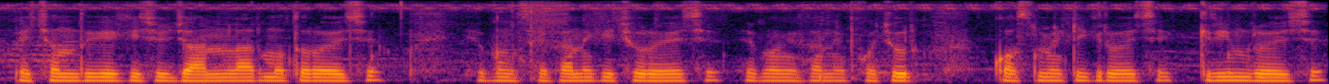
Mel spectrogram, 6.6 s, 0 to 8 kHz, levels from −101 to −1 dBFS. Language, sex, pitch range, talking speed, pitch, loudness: Bengali, male, 125-130 Hz, 160 wpm, 125 Hz, -27 LUFS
